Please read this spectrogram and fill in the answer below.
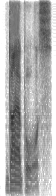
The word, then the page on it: diapause: British English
